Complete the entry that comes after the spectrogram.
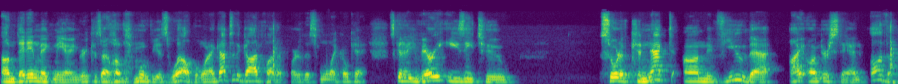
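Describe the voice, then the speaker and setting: A man speaks at a medium pitch, somewhat breathy. His intonation is lively. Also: fairly quick pace. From US, child of Italian immigrants. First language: Italian. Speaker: talk show co-host. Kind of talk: casual chat.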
